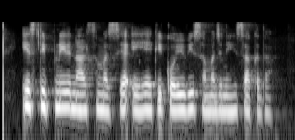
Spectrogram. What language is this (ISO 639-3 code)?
pan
